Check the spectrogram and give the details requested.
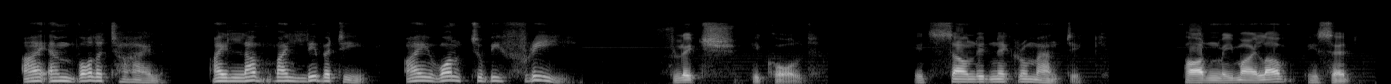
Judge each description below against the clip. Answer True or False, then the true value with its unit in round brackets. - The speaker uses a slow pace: True (110 wpm)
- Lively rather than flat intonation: True (8.4 semitones)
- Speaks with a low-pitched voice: True (130 Hz)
